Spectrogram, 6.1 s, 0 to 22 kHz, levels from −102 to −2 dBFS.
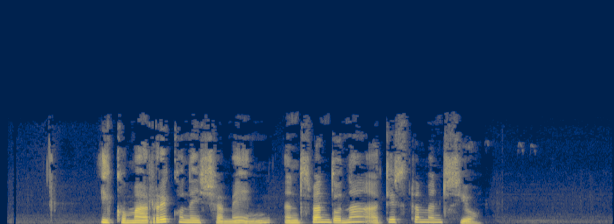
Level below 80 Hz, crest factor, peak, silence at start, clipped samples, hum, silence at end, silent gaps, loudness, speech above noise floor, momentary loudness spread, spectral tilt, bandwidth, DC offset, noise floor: -72 dBFS; 22 dB; -2 dBFS; 0.5 s; under 0.1%; none; 1.35 s; none; -22 LUFS; 42 dB; 8 LU; -5 dB/octave; 11 kHz; under 0.1%; -64 dBFS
